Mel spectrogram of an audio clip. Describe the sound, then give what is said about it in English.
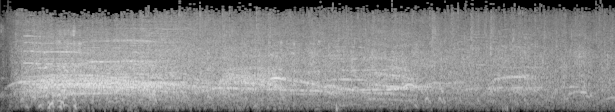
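An audience applauds, cheers and whoops to welcome a guest at a student life event, the clapping loud and steady throughout with scattered shouts. “So can we give her a rock star welcome?”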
